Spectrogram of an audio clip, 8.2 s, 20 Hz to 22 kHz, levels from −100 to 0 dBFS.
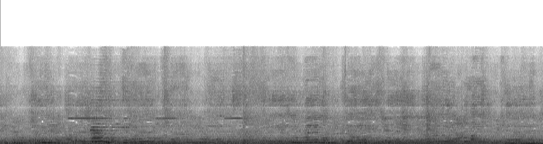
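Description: Throughout, the audio was likely passed through HE-AAC compression at a low bitrate, consistent with about 20 kbps. The treble is regenerated from copied lower bands rather than coded, so upper harmonics misalign. The codec damage is plainly audible, and nothing remains above 14.9 kHz.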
